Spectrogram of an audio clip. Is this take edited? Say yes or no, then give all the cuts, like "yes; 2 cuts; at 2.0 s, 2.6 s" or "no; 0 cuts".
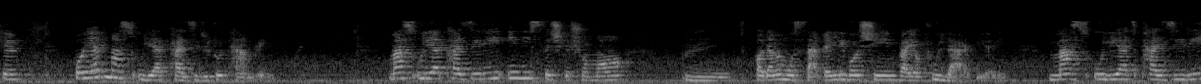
no; 0 cuts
